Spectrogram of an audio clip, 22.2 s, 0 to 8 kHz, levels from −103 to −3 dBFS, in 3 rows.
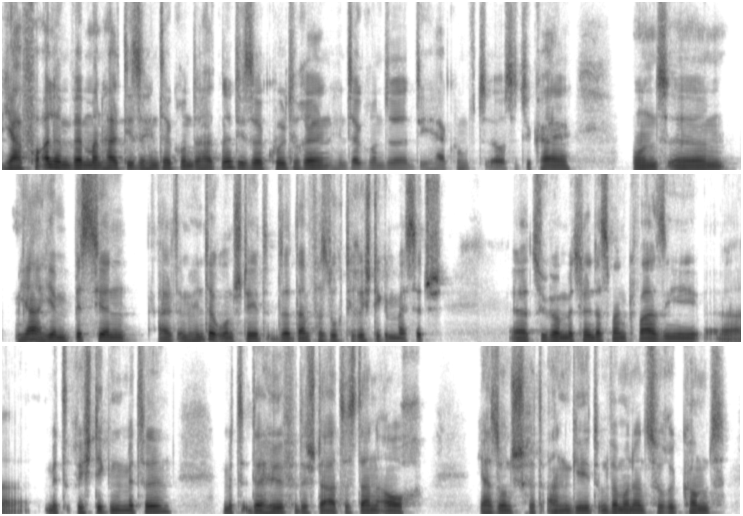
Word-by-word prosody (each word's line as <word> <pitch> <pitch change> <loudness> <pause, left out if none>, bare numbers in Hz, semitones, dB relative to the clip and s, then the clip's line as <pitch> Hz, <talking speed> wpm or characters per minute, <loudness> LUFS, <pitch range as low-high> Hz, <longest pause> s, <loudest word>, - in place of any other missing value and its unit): Ja, 120 +2 +4
vor 120 - -2
allem, 140 -3 +6
wenn 125 0 +8
man 130 -1 +3
halt 125 0 +3
diese 120 -1 0
Hintergründe 120 -2 -1
hat, 110 - -2
ne, 145 +2 +3
diese 120 -3 +1
kulturellen 120 0 0
Hintergründe, 120 0 -7
die 105 - -15
Herkunft, 115 +1 -11
äh, - - -11
aus - - -4
der - - -16
Türkei 115 0 -1 0.6
und, 115 -1 0
ähm, 115 -1 +1 0.3
ja, 135 +4 +4
hier 120 +1 +3
'n 120 -2 -1
bisschen 130 -3 +3 0.3
halt 115 -1 -2
im 110 +1 -3
Hintergrund 120 -3 +2
steht, 110 -2 0
d 110 - +3
dann 110 0 0
versucht, 115 +1 -4
die - - -7
richtige 115 -1 -3
Message, 105 -1 -1 0.6
äh, 115 -1 +1
zu 115 +2 -4
übermitteln, 115 +1 +2
dass 115 -1 +1
man 110 -1 +1
quasi, 105 -2 +1
äh, - - -6 0.3
mit - - -6
richtigen 115 -1 0
Mitteln, 130 +7 +1 0.5
mit 110 +1 -5
der 110 -1 +5
Hilfe 110 +3 0
des 105 - -3
Staates 105 +1 0
dann 110 -1 +2
auch, 105 +1 0 0.6
ja, 105 -1 0
so 110 +1 +1
'n 105 - 0
Schritt 105 +1 -2
angeht 105 -1 -1
und 105 - -5
wenn 115 - +4
man 115 -1 +2
dann 110 -1 +1
zurück 110 +1 -4
kommt, 110 -1 -1
115 Hz, 170 wpm, -27 LUFS, 110-120 Hz, 0.6 s, wenn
